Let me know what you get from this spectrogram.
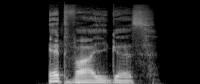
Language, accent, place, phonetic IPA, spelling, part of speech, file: German, Germany, Berlin, [ˈɛtvaɪ̯ɡəs], etwaiges, adjective, De-etwaiges.ogg
- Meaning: strong/mixed nominative/accusative neuter singular of etwaig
